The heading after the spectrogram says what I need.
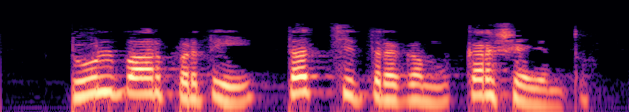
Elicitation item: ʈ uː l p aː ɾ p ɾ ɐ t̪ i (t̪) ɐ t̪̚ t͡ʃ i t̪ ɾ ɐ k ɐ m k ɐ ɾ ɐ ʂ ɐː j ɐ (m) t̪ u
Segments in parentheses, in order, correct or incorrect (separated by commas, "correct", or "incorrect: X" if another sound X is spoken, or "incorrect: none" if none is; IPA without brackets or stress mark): correct, incorrect: n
